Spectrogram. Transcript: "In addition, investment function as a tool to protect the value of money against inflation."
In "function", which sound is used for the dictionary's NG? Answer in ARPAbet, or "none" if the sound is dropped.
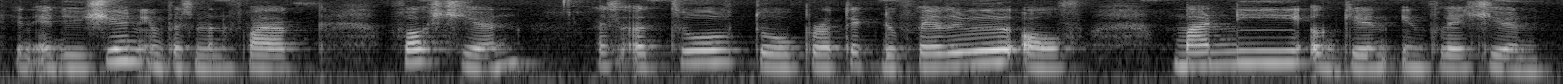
none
